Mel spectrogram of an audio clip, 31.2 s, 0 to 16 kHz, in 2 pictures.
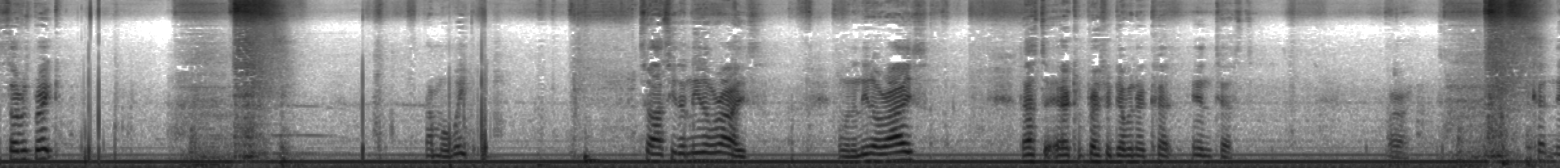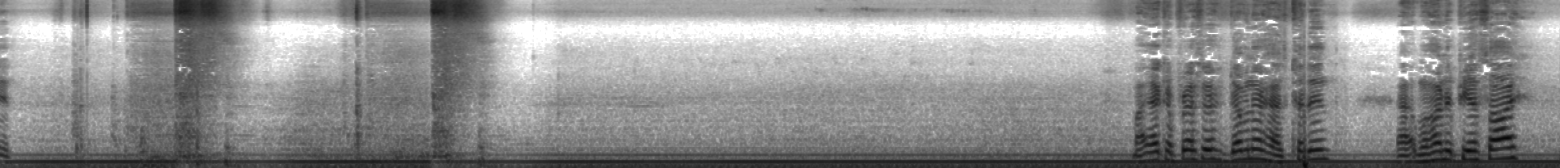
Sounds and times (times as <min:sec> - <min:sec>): Speech: 0:00.0 - 0:00.6, 0:04.2 - 0:04.8, 0:06.4 - 0:07.7, 0:08.4 - 0:09.3, 0:10.2 - 0:12.5, 0:13.9 - 0:14.2, 0:15.3 - 0:15.8, 0:26.9 - 0:29.0, 0:29.6 - 0:31.0
Vehicle: 0:00.0 - 0:31.2.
